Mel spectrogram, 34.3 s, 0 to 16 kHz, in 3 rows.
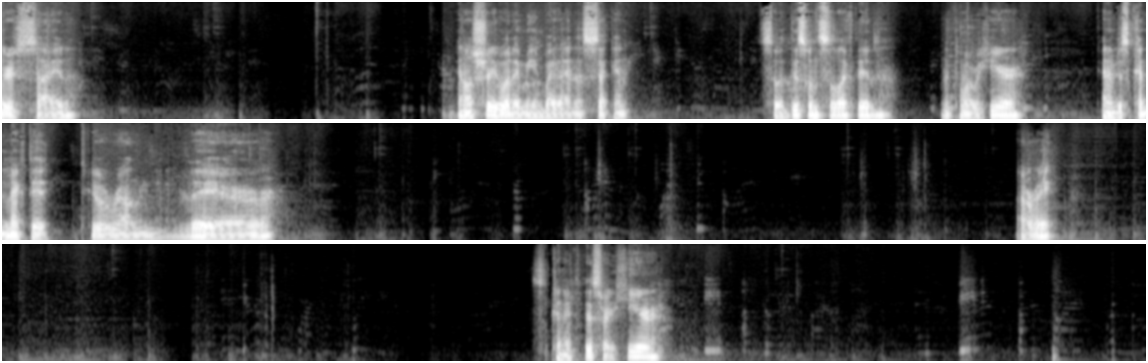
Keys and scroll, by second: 0.1 k, 2.7 k, 2.9 Return, 5.3 alt+z, 7.0 g, 11.4 g, 15.6 g, 17.6 g, 20.2 g, 23.2 alt+z, 25.3 alt+z, 26.0 g, 29.3 g, 32.0 g.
